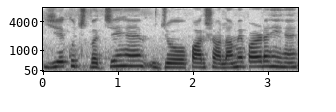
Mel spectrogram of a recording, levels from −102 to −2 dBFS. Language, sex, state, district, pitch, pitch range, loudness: Urdu, female, Andhra Pradesh, Anantapur, 215 Hz, 195-235 Hz, -19 LUFS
